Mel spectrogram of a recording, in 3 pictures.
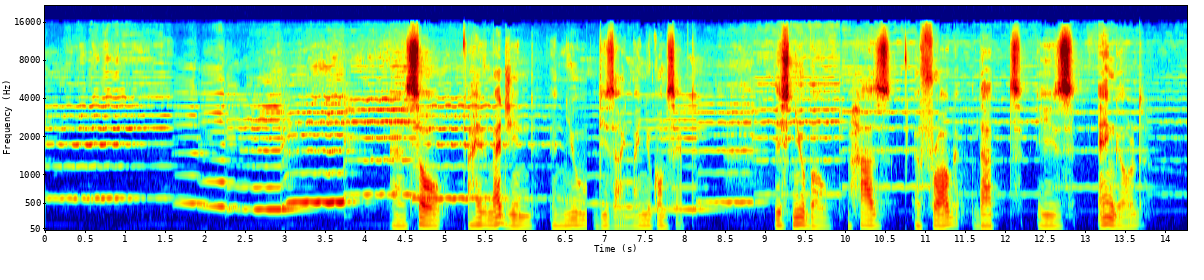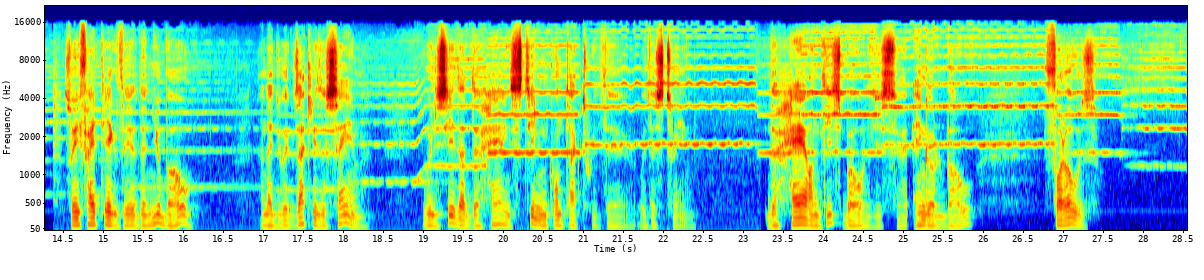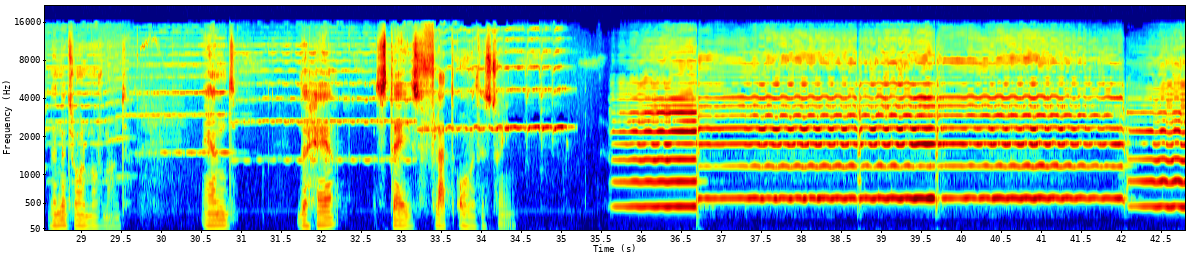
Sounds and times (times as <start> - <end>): Music: 0.0 - 42.8
Speech: 4.3 - 8.2, 9.1 - 13.8, 14.5 - 16.2, 17.0 - 18.4, 19.0 - 22.4, 23.3 - 25.9, 26.8 - 27.4, 28.6 - 29.6, 30.5 - 31.0, 31.7 - 34.4.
